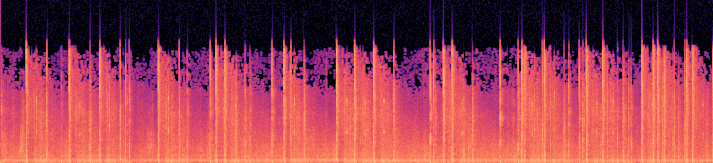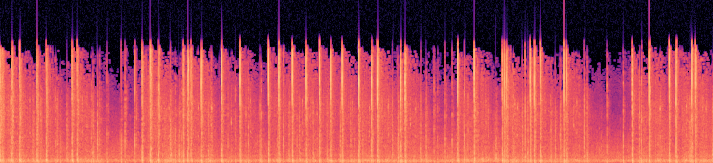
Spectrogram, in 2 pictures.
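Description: Fireworks display: a dense, unbroken barrage of aerial shell bursts, with many bangs and crackles every second and no pause.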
